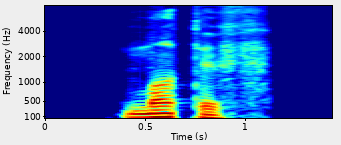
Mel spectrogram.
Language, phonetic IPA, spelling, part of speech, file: Polish, [ˈmɔtɨf], motyw, noun, Pl-motyw.ogg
